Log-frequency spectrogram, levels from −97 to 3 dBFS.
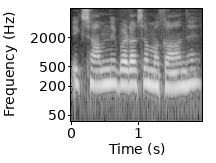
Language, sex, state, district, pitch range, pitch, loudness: Hindi, female, Bihar, Purnia, 205-225 Hz, 215 Hz, -14 LUFS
